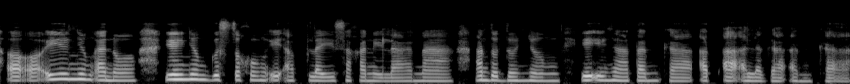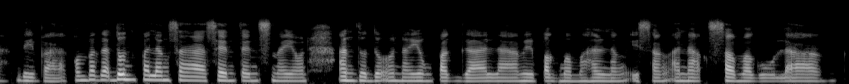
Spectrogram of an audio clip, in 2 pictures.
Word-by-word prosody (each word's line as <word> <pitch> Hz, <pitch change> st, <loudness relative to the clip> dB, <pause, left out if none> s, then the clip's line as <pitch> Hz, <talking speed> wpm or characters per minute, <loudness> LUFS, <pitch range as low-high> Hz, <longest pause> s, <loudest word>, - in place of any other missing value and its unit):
oo, 180 Hz, -, +3 dB
iyon 240 Hz, +1 st, +6 dB
yung 230 Hz, -3 st, +4 dB
ano, 180 Hz, -2 st, +2 dB, 0.3 s
yun 230 Hz, 0 st, +9 dB
yung 225 Hz, -2 st, +5 dB
gusto 210 Hz, -1 st, +1 dB
kong 195 Hz, -2 st, -3 dB
i-apply 180 Hz, -2 st, -2 dB
sa 180 Hz, +1 st, -6 dB
kanila 160 Hz, -1 st, -3 dB
na 160 Hz, -1 st, -3 dB, 0.2 s
andodo'n 180 Hz, -3 st, +1 dB
yung 170 Hz, -1 st, -1 dB, 0.3 s
iingatan 180 Hz, -3 st, +2 dB
ka 160 Hz, -1 st, -3 dB
at 175 Hz, 0 st, -2 dB
aalagaan 160 Hz, -2 st, -2 dB
ka, 150 Hz, -1 st, -7 dB
di 170 Hz, -2 st, -2 dB
ba? 150 Hz, 0 st, -5 dB
Kumbaga 205 Hz, +1 st, 0 dB
dun 215 Hz, +1 st, +6 dB
palang 205 Hz, -2 st, +3 dB
sa 185 Hz, -3 st, +2 dB
sentence 175 Hz, -1 st, -1 dB
na 165 Hz, -, -2 dB
yun 160 Hz, 0 st, -3 dB, 0.3 s
andodoon 170 Hz, -1 st, +1 dB
na 165 Hz, -, -1 dB
yung 165 Hz, -1 st, -1 dB
paggalang, 155 Hz, 0 st, -1 dB
yung 160 Hz, -1 st, -2 dB
pagmamahal 155 Hz, -1 st, -2 dB
ng 150 Hz, +1 st, -5 dB
isang 155 Hz, +1 st, -4 dB
anak 165 Hz, -1 st, -2 dB
sa 170 Hz, -2 st, +3 dB
magulang. 155 Hz, +1 st, -3 dB
170 Hz, 140 wpm, -24 LUFS, 155-185 Hz, 0.3 s, yun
